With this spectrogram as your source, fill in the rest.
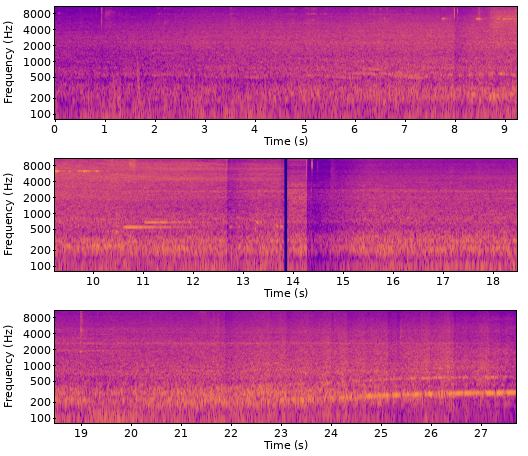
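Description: An electric locomotive hums as it pulls a train slowly into the station.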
